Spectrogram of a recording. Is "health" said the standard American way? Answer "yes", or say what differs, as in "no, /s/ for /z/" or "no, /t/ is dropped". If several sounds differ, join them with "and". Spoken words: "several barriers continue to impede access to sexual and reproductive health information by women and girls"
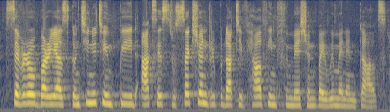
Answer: yes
